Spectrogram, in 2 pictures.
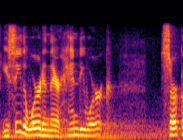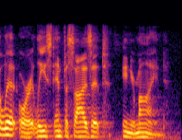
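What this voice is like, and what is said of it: Noticeable regional accent. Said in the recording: “my accent's coming out today”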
